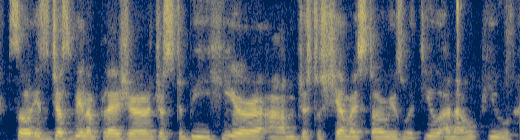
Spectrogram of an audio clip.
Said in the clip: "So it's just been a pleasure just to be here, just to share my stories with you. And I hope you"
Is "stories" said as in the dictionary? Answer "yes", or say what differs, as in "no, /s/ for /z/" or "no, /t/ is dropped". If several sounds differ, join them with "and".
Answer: yes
